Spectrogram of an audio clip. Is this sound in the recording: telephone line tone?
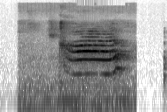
no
